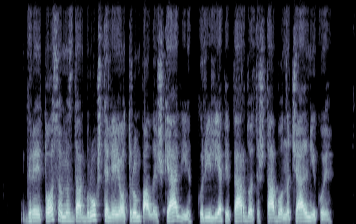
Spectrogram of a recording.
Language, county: Lithuanian, Kaunas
